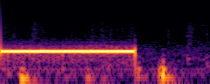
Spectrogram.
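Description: A steady, loud telephone dial tone hums at one mid pitch for just over a second during a prank phone call to California, then cuts off abruptly, leaving a few faint low thumps and handset clicks.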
